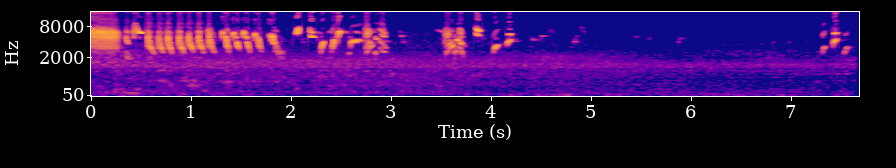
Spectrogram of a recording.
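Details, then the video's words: A black-headed goldfinch opens with a fast, even series of ringing chirps, then breaks into jumbled tinkling twitters that fade to silence, before a brief final pair of notes over a faint hum. "Черноголовый щегол"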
